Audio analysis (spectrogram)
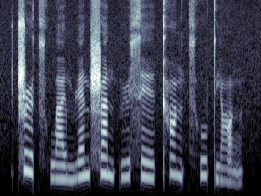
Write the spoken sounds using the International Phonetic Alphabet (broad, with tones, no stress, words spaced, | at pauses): ʈ͡ʂɻ̩˥˨t͡sʰwa˩ɪ̯mɥɛ˦n ʂa˥˨npy˦ se˨˦ɪ̯kʰɑ˥˨ŋt͡sʰu˥˨ t̪jɑ̰˨˩ŋ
